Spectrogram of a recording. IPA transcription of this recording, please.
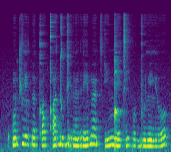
ʔ õ t͡ʃ lʲ ə l ɠ ə kʼ o lˠ qʼ ʊ d u ɡ ɪ r ə̃ r e b œ̃ t͡sʼ i ŋ͡ǃ e tʼ i ɠ o ɡ u lʲ œ̃ lʲ o

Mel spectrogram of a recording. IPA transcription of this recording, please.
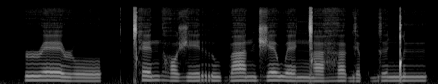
ɹ ɛ˦˨ ɹ o˨ | ǀʰ ɛ˦ n ɦ ɔ˨ ʒ e˨˦ r u˨ b a˦ n d͡ʒ ɛ˦ w ɛ˨ ŋ͡ǀ a˨ ɦ ɐ˦˨ ɡ ɛ˨ p ɡ ɘ˦ ŋ͡ǃ ɨ˦

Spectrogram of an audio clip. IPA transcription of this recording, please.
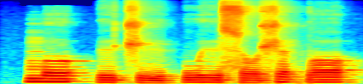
m o˦ | ɨ˨ t͡ʃ ɨ˨ | w ɨ˨ s o˨ ʃ ə˦ ɡ͡b ɔ˦

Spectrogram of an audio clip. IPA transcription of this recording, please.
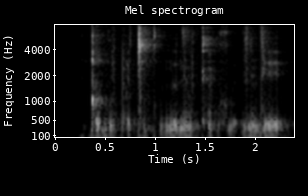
ǃ ə b ʊ v pʼ ɛ̰ ǀ ʊ kʷʰ a̰ n ʊ d ɛ̃ v kʼ æ̃ ʔ xʷ ɛ̰ ʔ z ɛ̃ d e

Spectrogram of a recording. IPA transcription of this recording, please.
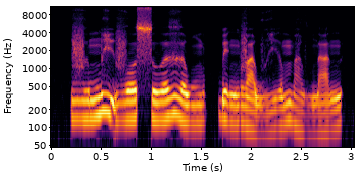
v ɨ˨˦ m ɣ ḭ˧˨ v o˧ s u˨˦ ə̯ ɣ ə˧ w m ə˦˥ p̚ ɓ e˧ ŋ v a˧˩ w ɣ i˨˦ ə̯ m a̤˨˩ w n a˨˦ n

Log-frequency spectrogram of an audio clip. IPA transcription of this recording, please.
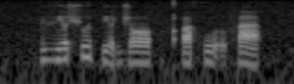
vʲ ɔ˧˥ ʃ u˥˨ pʲ ɔ˨˩˦ d͡ʒ ɔ˧ | qʼ u˨˩˦ x w o̰˧˩ f a˧˩

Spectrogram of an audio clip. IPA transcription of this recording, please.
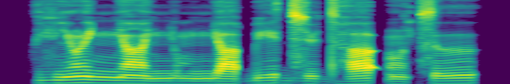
vʲ õ ɪ̯ ɲ ã ɲ o m ɲ a ɓ i d͡z y dʱ a ʔ õ t͡s ɯ

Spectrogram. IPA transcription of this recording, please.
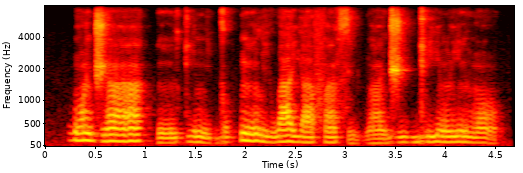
ɡ ɔ̃˦ d͡ʒ ã˦ | ĩ˨ k i˧ n i˨ ɡ o˧ k͡p ĩ˦ l i˧ w a˦ j a˧ f ã˧ s i˨ b ã˨˦ d͡ʒ i˦ ɡ i˦ j ũ˦ j ĩ˦ m ɔ̃˦˨

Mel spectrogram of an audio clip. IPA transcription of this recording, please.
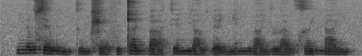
n ə˧˥ w s ɛ˨˩˦ w i˨˩˨ ŋ k ɨ˨˩˦ m ʂ əː˨˩ f ɨ˨˩˦ ʈ a˧ j ɓ aː˨˩ k e˧ n j a˨˩ w ɗ ɛ˨˩˨ ɲ e˧ ŋ w a˨˩˦ j ɹ a˨˩˨ w x əː˧˥ j ŋ a˧ j

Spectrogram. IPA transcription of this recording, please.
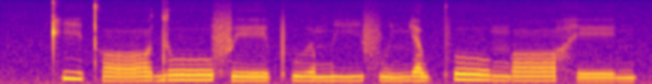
kʰ i˥˨ t̪ʰ ɔː˩˧ d oː˧ f eː˩ pʰ u˩ ə̯ m iː˩˧ f u˧˩ ɲ a˧˥ w pʰ oː˥˨ ŋ ɔː˧ h eː˧ ŋ

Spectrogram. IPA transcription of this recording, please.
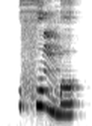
f ʊ˥˩ ŋ m ɤ˩

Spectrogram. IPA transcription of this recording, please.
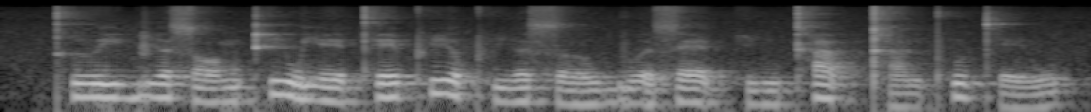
kʰ ɯː˧ j b i˧ ə̯ s ɔː˩˧ ŋ kʰ i˥˨ w j e˧˩ t̪ʰ e˧˥ pʰ i˥˨ ə̯ pʰ i˩˧ ə̯ s ɤː˩˧ w b u˧˩ ə̯ s ɛː˧˩ t̚ h i˩ ŋ kʰ a˥˨ p̚ kʰ a˩ n pʰ u˥˨ t̪ʰ e˩˧ w

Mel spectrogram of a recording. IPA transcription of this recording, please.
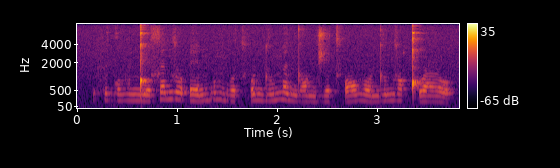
f ɪ ɡ o v ʊ ŋ͡ǃ ɪ s ɛ n z ʊ ʔ e m b ʊ m b ʊ t͡sʼ ʊ n d u m ɛ n d ɔ n d͡ʒ e t͡sʼ ɔ v o n d u n z ɔ ǃʼ ʊ ʕ o

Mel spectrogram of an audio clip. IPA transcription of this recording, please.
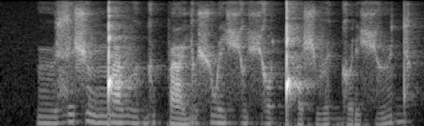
ʉ z i ʃ ʉ ŋ͡ǃ a v ʉ ɡ ʉ p a j ɵ ʃ w e ç o ç o ǃʰ ɐ ʃ v e ɡ ɵ ɾ ɨ ç ʉ d

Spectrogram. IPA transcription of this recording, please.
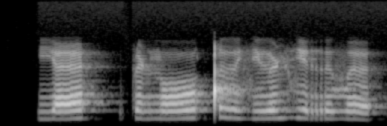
j ɛ | t ɘ ɳ n̪ oː ǃ ɨː zʲ ɨː ɳ zʲ e r ɨ v ɘ

